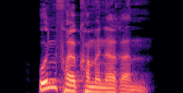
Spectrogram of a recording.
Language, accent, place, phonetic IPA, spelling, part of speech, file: German, Germany, Berlin, [ˈʊnfɔlˌkɔmənəʁəm], unvollkommenerem, adjective, De-unvollkommenerem.ogg
- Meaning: strong dative masculine/neuter singular comparative degree of unvollkommen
